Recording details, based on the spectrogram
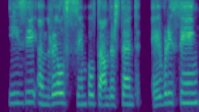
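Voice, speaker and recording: A woman speaks with an Albanian accent, the sound dry and close with no echo. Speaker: online business owner with corporate job. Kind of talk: interview. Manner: halting, many fillers.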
